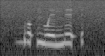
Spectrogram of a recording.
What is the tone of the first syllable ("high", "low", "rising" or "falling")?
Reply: high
